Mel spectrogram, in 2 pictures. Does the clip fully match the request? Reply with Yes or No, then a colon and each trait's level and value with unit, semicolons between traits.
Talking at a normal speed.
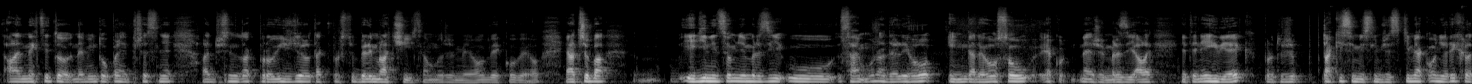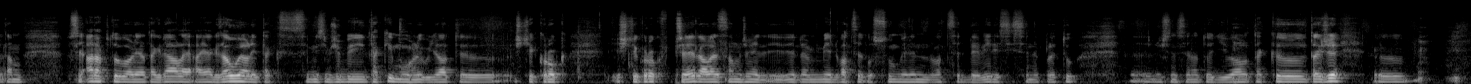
No: fast, 185 wpm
